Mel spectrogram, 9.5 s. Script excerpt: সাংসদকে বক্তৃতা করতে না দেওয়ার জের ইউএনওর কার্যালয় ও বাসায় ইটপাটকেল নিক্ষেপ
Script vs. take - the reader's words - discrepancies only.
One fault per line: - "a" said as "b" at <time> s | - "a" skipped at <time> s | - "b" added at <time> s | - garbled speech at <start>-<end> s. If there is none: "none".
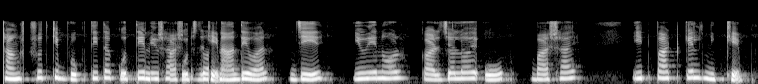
- garbled speech at 1.9-2.8 s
